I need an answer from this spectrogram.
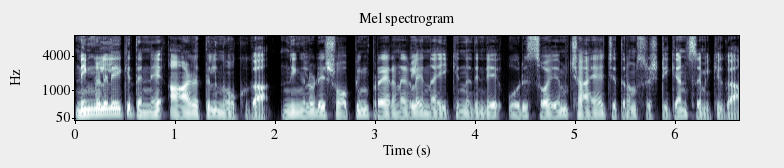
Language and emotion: Malayalam, neutral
